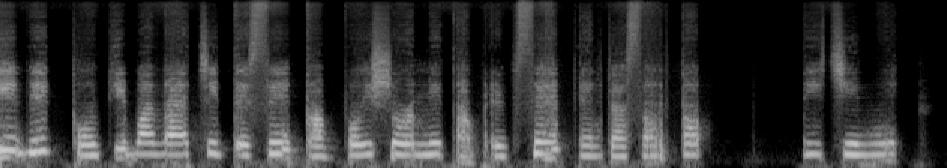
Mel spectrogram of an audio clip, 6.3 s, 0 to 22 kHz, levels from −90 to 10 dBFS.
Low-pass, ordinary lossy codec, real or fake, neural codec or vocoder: none; none; fake; codec, 44.1 kHz, 0.9 kbps, DAC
